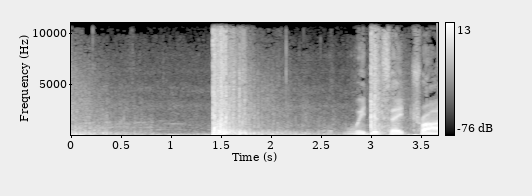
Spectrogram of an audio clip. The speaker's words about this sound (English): This is a sound of clashes today between Palestinians and Israeli troops.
